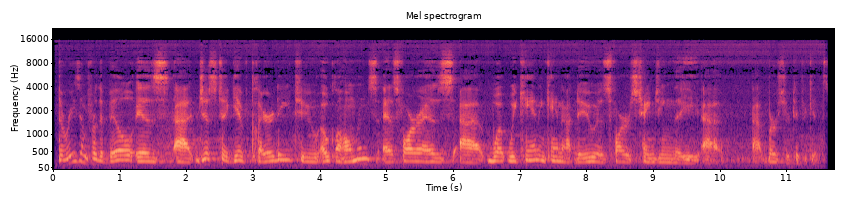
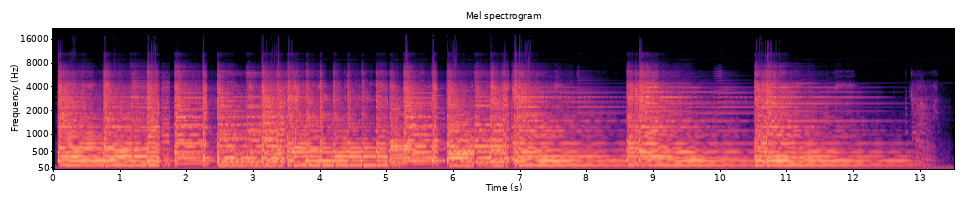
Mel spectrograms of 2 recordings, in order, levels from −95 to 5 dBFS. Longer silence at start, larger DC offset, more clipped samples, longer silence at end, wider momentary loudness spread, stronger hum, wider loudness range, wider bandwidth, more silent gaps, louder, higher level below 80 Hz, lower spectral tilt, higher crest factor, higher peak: about the same, 0.05 s vs 0.05 s; neither; neither; second, 0.1 s vs 0.3 s; about the same, 9 LU vs 11 LU; second, none vs 60 Hz at -45 dBFS; about the same, 4 LU vs 3 LU; first, 16 kHz vs 10.5 kHz; neither; second, -19 LUFS vs -15 LUFS; second, -60 dBFS vs -44 dBFS; second, -2 dB/octave vs -5.5 dB/octave; about the same, 18 dB vs 16 dB; about the same, -2 dBFS vs 0 dBFS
